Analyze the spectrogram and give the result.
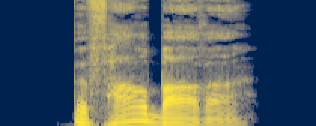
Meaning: inflection of befahrbar: 1. strong/mixed nominative masculine singular 2. strong genitive/dative feminine singular 3. strong genitive plural
- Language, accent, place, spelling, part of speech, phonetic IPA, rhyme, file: German, Germany, Berlin, befahrbarer, adjective, [bəˈfaːɐ̯baːʁɐ], -aːɐ̯baːʁɐ, De-befahrbarer.ogg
